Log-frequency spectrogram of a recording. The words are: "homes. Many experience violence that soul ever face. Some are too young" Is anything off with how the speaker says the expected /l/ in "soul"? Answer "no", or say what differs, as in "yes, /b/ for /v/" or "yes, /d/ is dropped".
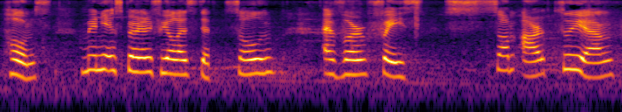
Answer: yes, /n/ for /l/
